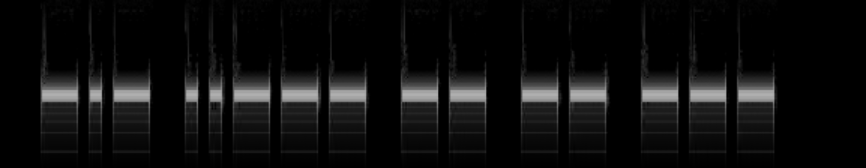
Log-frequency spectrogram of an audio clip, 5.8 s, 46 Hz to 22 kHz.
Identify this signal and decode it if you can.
Morse code, heard as a keyed tone, about 15 wpm, 700 Hz. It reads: K2MMO
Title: K1USN SST QSO Practice - 15wpm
